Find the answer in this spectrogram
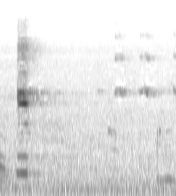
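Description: A short, loud vehicle horn toot about a quarter second in, over a low background hum.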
